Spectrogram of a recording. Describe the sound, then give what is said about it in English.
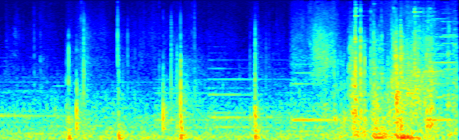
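A few hollow thunks and footsteps lead up to a front door being opened to let arriving guests in, with a rattling latch and a brief rush of noise as it swings. Moderately loud, no voices. “I'll go let them in.”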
